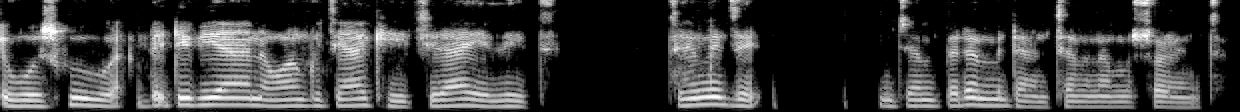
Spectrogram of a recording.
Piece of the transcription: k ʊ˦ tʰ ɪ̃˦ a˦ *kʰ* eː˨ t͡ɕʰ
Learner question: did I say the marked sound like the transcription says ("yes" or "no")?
yes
